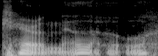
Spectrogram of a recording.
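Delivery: long, slow, stretched-out commercial voice. Recalling an old eighties commercial at the mic: stretched-out Caramello commercial voice. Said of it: "you're doing that caramel voice too ... Stretch it out, out, out".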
